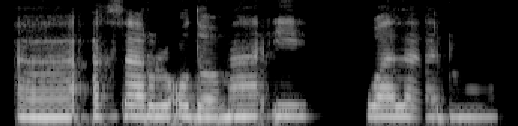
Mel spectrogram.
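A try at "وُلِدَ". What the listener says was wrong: Bukan waladu, wulidu. Wulidu. Aksarul uzama'u wulidu, dilahirkan. Wulidu. Dhamma awaluhu wa kusira ma qabla al-akhir. Wulidu, kebanyakan para pembesar wulidu dilahirkan.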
